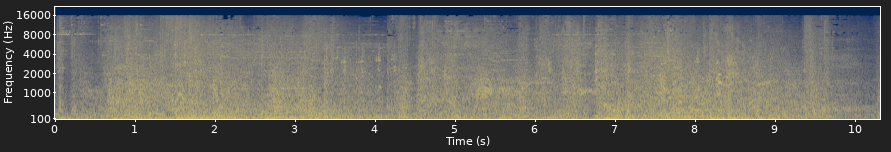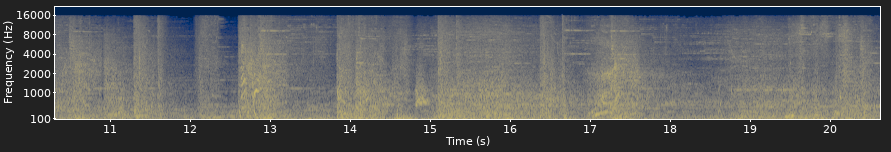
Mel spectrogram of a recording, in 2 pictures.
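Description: Spell blasts and hits crackle and boom in a game fight.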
